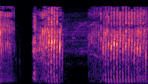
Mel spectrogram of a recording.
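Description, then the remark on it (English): A voice imitates a wet, dribbly fart with the mouth, two sputtering bursts separated by a short pause, fairly loud with no words spoken. “And he'd do a little dribbly fart.”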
